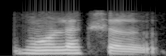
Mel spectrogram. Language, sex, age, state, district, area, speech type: Telugu, male, 18-30, Telangana, Sangareddy, urban, conversation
